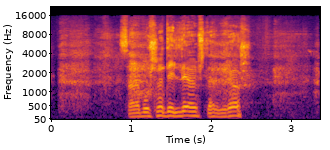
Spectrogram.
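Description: A man speaks intensely up close.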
